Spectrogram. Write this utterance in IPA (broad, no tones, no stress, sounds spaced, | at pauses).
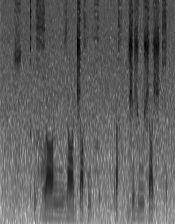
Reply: sʷ ɑ̰ kʼ ʊ x ʁʷ ɑː ŋ uː ð ɑː d͡ʒ ɑ x w ṵ x | ɾ ɑ x ṵ d͡ʒ ɛ ʒ uː ʃ ɑ ʃ æ̰ x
